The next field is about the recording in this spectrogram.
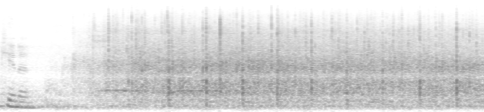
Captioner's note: audience applauding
